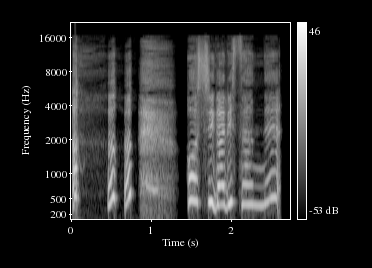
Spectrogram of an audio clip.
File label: chant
